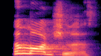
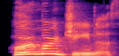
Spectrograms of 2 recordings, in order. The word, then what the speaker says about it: homogeneous: different types of mixtures homogeneous or homogeneous it depends on how you say it is a mixture of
